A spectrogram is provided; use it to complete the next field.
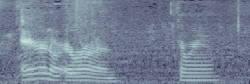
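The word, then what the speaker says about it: Aran: Aram. Yeah, Samus Aram. Yeah, a lot of people pronounce the same as Aaron.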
